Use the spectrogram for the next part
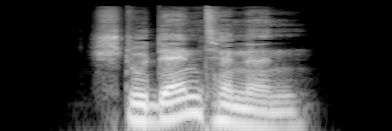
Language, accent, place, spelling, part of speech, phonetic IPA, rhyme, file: German, Germany, Berlin, Studentinnen, noun, [ʃtuˈdɛntɪnən], -ɛntɪnən, De-Studentinnen.ogg
- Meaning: plural of Studentin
